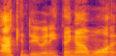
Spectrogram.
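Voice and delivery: plain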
